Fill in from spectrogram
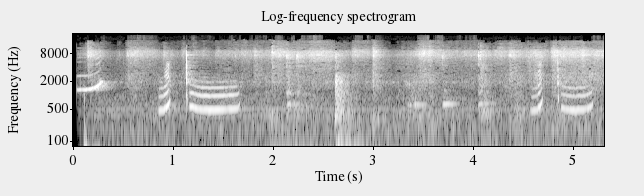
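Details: A 3-year-old female rose-ringed (ring-neck) parakeet talks, saying "Mitho". She gives a few short, tonal, voice-like syllables, some sliding downward, spread over about five seconds in a quiet room.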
